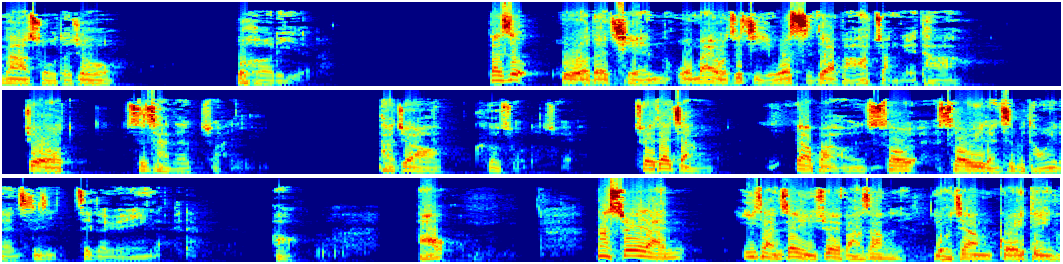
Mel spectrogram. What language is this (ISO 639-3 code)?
zho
